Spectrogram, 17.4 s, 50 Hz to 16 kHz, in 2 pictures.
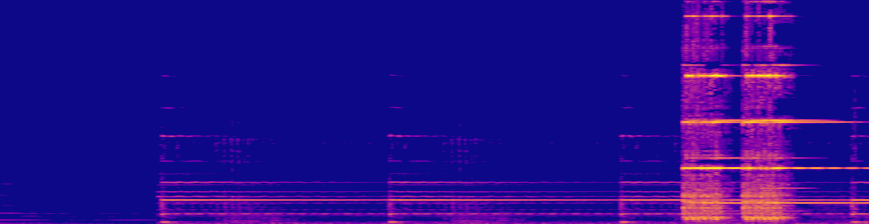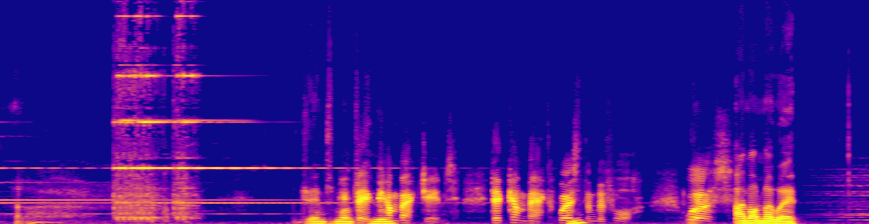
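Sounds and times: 
telephone bell ringing: 1.6s - 14.2s
speech: 11.8s - 16.8s.

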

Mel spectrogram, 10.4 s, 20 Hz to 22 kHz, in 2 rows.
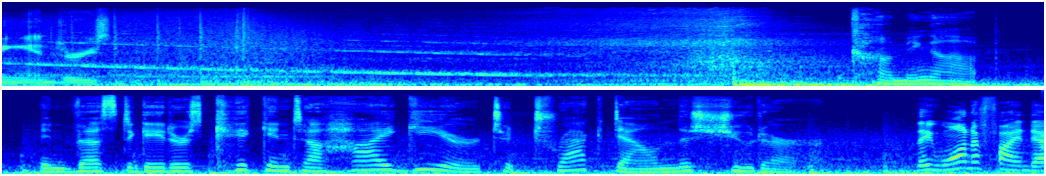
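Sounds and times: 
speech: 0.0s - 1.1s, 4.4s - 10.4s
ambulance siren wailing: 0.0s - 3.6s.

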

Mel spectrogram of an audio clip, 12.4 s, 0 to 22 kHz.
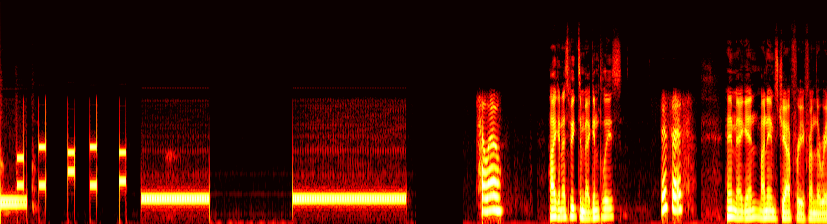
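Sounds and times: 
telephone ringing tones: 1.4s - 3.2s, 4.4s - 6.2s
speech: 7.2s - 7.6s, 8.2s - 12.3s.

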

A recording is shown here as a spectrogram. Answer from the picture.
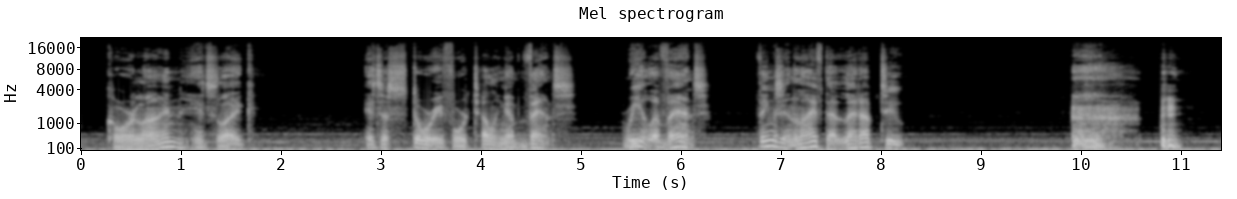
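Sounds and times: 
speech: 0.3s - 1.8s, 2.8s - 8.3s, 9.9s - 11.1s
man clearing his throat: 9.9s - 11.1s.

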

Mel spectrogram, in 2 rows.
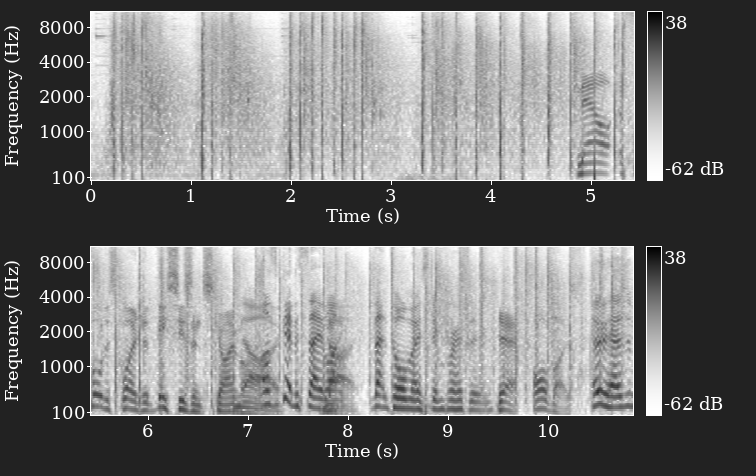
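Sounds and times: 
whip cracking: 0.0s - 10.8s
speech: 4.8s - 10.8s.

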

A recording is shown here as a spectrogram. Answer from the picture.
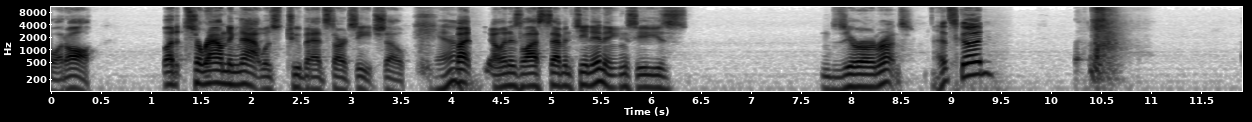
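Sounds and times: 
speech: 0.0s - 0.5s, 1.1s - 6.4s, 7.7s - 9.5s
sneeze: 10.3s - 10.9s.

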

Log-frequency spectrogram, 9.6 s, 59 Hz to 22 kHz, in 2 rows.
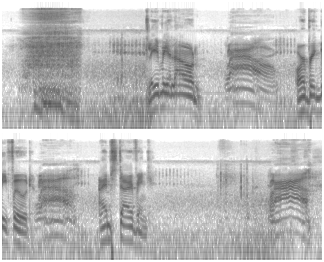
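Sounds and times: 
faint noise: 0.0s - 9.5s
cougar growling harshly: 0.2s - 2.4s, 3.3s - 6.3s
speech: 2.2s - 7.2s, 8.8s - 9.5s.

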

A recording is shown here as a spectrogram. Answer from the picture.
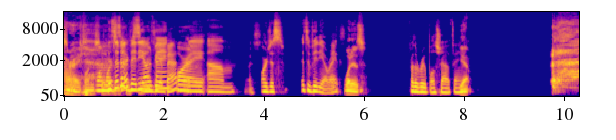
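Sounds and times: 
speech: 0.0s - 6.1s, 6.9s - 8.2s, 9.7s - 10.1s
harsh cough: 9.7s - 10.2s.

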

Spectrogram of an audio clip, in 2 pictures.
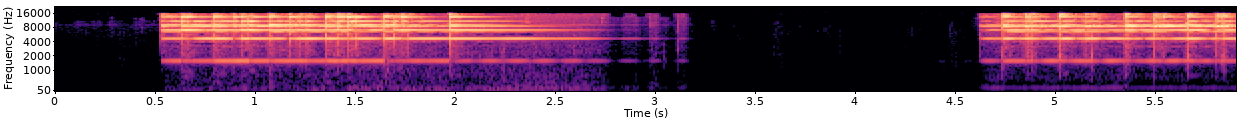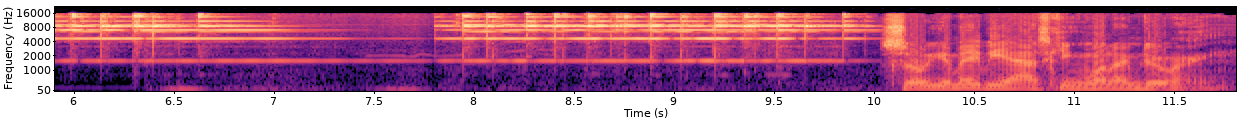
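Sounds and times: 
bells ringing: 0.6s - 2.7s, 4.6s - 10.2s
speech: 10.1s - 11.7s.

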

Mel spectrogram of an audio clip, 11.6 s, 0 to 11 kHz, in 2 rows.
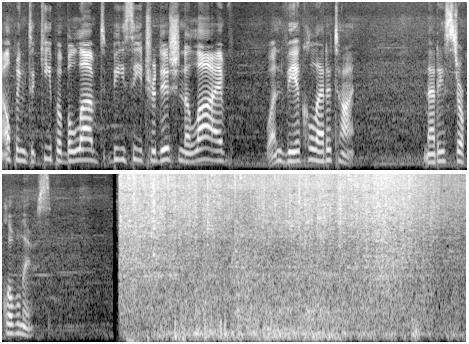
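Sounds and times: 
speech: 0.0s - 4.5s, 5.3s - 6.4s
severe storm's heavy rain: 7.3s - 11.6s
severe storm's strong wind roaring: 7.3s - 11.6s.

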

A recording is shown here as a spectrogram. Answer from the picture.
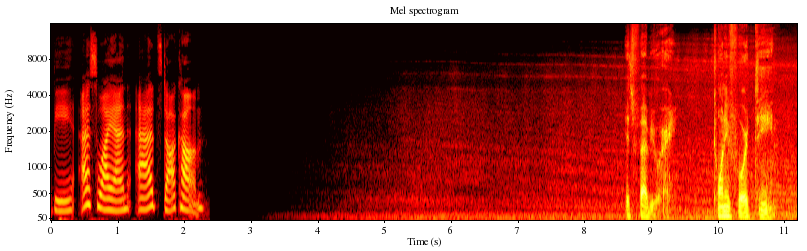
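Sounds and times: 
speech: 0.0s - 2.4s, 8.6s - 11.0s
airplane engine roaring while touching down on a runway: 4.2s - 11.1s.

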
